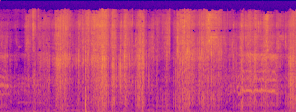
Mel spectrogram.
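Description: Loose stones crunch and clatter under tyres.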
